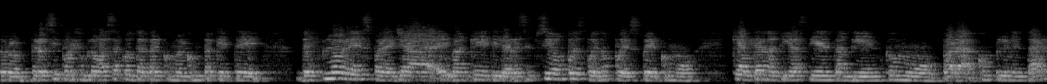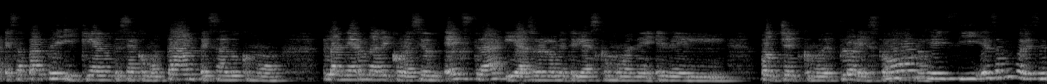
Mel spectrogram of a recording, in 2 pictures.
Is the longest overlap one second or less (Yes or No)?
Yes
